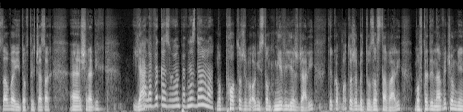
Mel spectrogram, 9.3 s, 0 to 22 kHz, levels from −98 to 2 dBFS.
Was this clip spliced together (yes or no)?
yes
